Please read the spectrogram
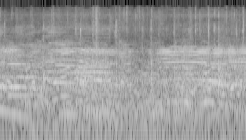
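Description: Players' voices calling out across a baseball field, with several long, drawn-out yells overlapping.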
